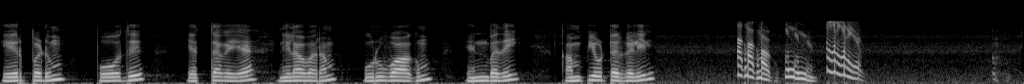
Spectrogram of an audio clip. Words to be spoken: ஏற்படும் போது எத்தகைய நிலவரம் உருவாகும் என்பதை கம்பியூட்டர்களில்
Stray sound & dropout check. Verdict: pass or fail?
fail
